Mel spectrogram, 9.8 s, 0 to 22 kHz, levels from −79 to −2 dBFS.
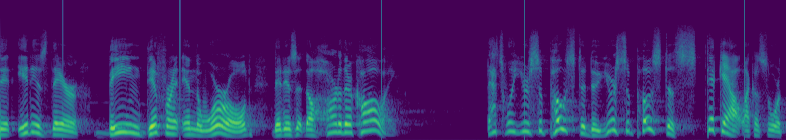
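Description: Five bit error spikes tick through this speech: at 0.78 s, between "it is" and "being different in the"; at 2.24 s, between "being different" and "in the world that"; at 4.76 s; at 6.55 s, just before "supposed to do"; and at 9.30 s. Each is a single corrupted sample, a flipped bit that throws the value to about −4 dBFS (the first reaches about −10 dBFS) before it snaps straight back. Each sounds like a dry, broadband tick unrelated to the speech. Unlike a dropout or edit click, the waveform continues unchanged afterward, with no gap or discontinuity.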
